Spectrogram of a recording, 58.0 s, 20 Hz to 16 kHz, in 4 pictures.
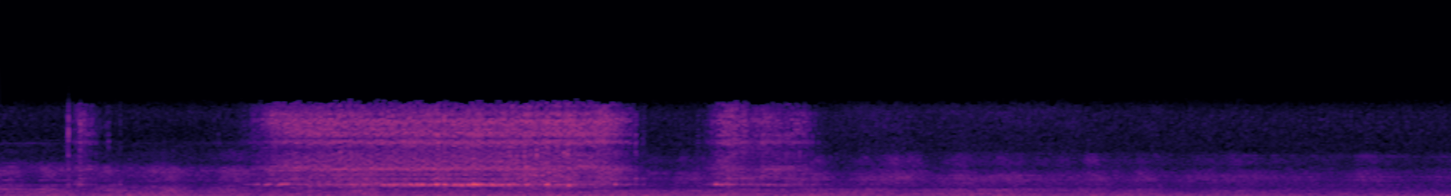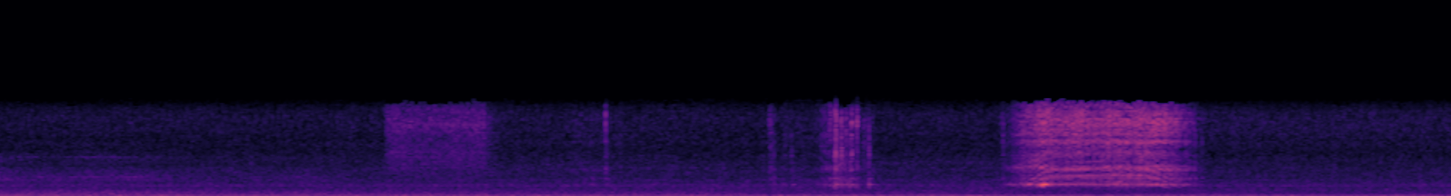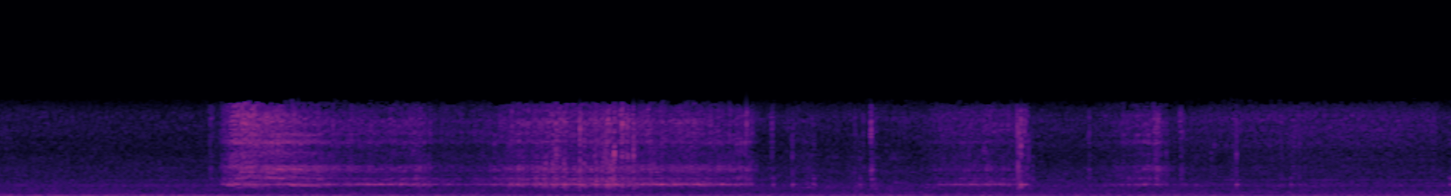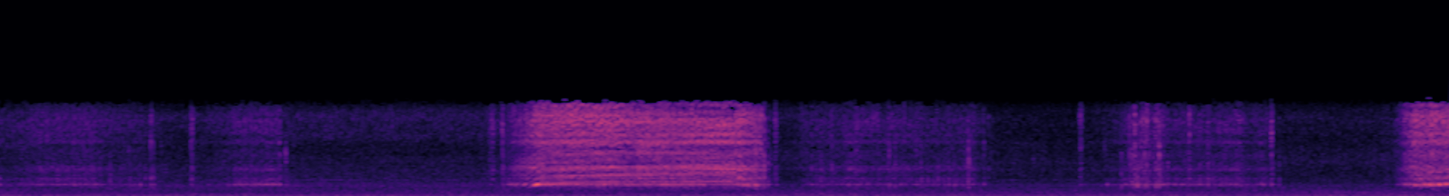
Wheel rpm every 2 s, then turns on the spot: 0, 70, 100, 40, 10, 0, 0, 0, 0, 0, 0, 10, 80, 20, 0, 30, 50, 50, 10, 20, 10, 0, 20, 10, 80, 90, 20, 20, 40.
8-10 22-24 38-40 44-48 52-56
